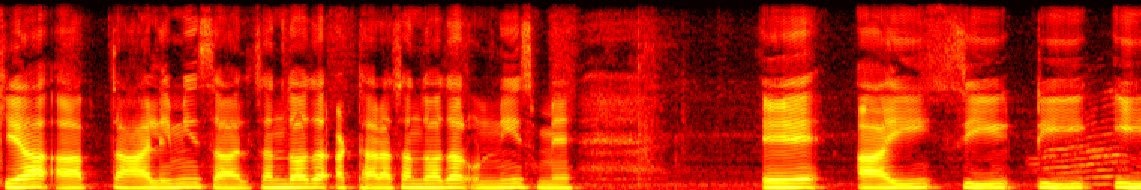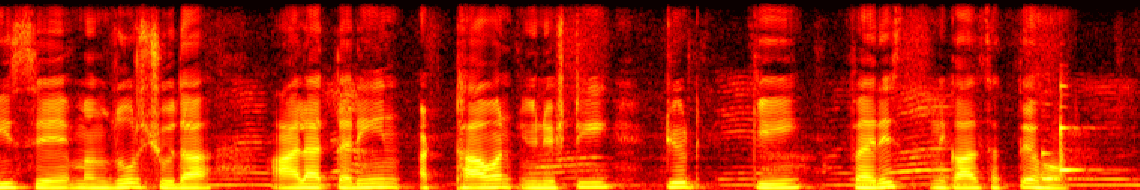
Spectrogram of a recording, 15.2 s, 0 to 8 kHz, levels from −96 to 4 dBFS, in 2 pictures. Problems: constant background noise, continuous background conversations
